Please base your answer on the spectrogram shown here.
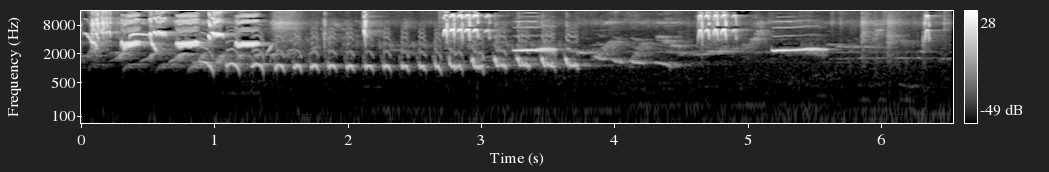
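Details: White-rumped shama song used in a morning dewing session to stimulate caged birds to sing: rapid series of rich whistled and rattling notes, repeated quickly, then sliding high whistles and bright chirps.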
